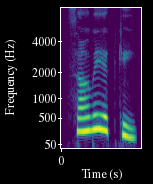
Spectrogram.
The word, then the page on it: ಸಾವೆಯಕ್ಕಿ: sāveyakki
